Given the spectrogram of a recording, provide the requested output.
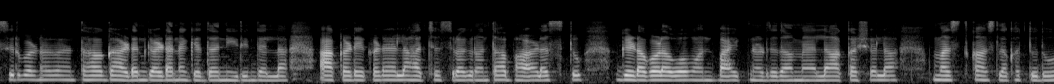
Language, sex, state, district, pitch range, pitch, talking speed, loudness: Kannada, female, Karnataka, Bidar, 195-205 Hz, 200 Hz, 125 wpm, -21 LUFS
